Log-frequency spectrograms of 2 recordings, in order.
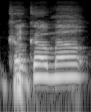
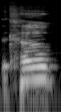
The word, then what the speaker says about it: Kokuho: And the nominees are, and I'm not even following my cues: Frankenstein, Kokomo. No, this is why I gave this one to you, to hear you mispronounce this. Let me try it. Kokuho.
